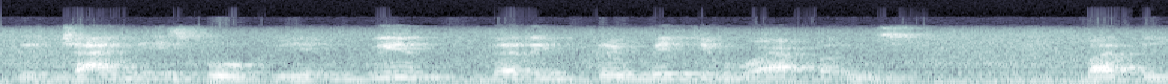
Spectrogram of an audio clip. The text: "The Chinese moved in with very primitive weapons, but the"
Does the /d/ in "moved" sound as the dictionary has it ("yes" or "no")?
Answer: no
